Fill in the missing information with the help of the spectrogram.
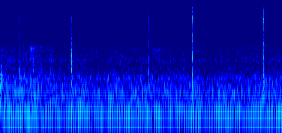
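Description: A phone handled close to its microphone: a few scattered clicks and rubs over a steady low hum.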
